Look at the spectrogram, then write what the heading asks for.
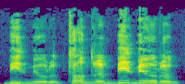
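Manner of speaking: high, anguished helplessness; high-pitched despair under questioning; desperate. A narrator's reading. Pressed captive despairs she doesn't know.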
